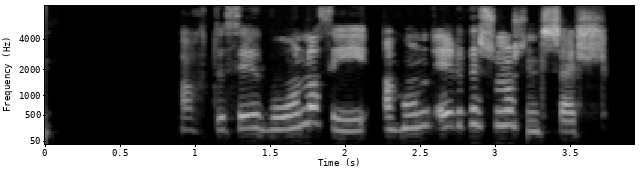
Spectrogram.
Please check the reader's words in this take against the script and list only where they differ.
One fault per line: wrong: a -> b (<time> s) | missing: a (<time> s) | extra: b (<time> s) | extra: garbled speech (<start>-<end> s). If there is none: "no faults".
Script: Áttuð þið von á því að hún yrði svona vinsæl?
no faults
